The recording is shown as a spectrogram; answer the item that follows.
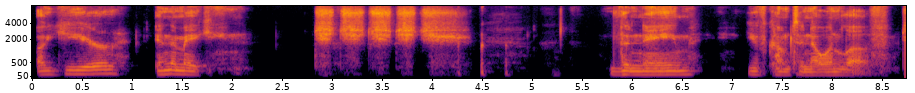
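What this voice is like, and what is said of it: Dramatic radio announcer voice. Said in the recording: “I'm going to do my radio announcer voice. ... This sounds like Friday the 13th, bro.”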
